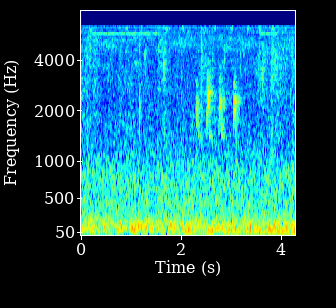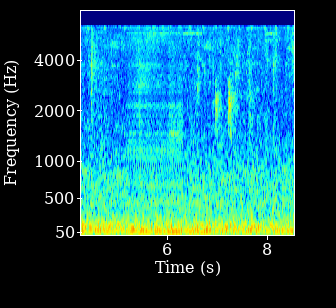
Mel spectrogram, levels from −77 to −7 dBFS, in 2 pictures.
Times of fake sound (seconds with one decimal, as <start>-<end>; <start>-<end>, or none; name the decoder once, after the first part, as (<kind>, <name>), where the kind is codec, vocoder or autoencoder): 5.2-6.3 (autoencoder, DAC-VAE)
